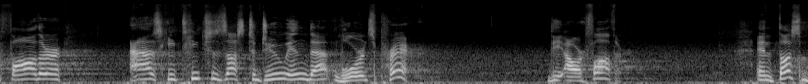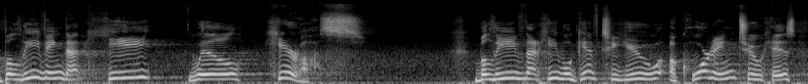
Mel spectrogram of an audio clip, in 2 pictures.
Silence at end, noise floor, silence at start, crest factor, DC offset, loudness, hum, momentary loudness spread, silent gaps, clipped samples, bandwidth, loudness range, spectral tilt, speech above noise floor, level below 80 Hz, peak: 0 s; -45 dBFS; 0 s; 16 dB; under 0.1%; -19 LUFS; none; 11 LU; none; under 0.1%; 18 kHz; 4 LU; -5 dB/octave; 26 dB; -40 dBFS; -4 dBFS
